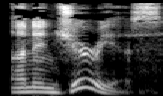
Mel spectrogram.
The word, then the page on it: uninjurious: British English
